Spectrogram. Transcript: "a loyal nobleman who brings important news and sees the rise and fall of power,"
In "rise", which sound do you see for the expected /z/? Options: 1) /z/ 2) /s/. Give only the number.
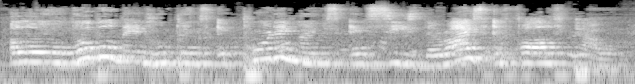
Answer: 1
